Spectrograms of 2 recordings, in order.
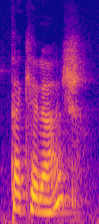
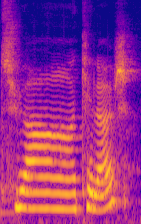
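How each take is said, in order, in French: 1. La voyelle de 'tu' tombe et se lie. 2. La voyelle de 'tu' se prononce en entier.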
